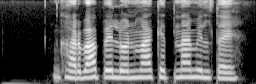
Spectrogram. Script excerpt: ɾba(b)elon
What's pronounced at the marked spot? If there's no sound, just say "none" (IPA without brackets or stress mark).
p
